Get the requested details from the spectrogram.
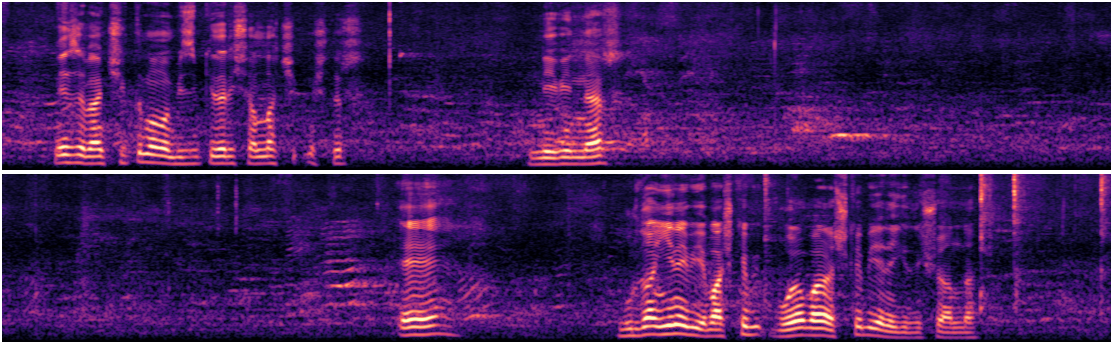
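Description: A middle-aged man talks close to a clip-on microphone in short bursts.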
